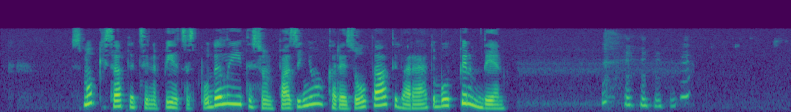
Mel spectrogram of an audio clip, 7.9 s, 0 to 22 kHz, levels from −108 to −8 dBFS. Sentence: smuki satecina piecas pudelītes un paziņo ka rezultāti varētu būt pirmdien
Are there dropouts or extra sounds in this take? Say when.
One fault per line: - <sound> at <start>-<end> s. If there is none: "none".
- laugh at 6.0-6.9 s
